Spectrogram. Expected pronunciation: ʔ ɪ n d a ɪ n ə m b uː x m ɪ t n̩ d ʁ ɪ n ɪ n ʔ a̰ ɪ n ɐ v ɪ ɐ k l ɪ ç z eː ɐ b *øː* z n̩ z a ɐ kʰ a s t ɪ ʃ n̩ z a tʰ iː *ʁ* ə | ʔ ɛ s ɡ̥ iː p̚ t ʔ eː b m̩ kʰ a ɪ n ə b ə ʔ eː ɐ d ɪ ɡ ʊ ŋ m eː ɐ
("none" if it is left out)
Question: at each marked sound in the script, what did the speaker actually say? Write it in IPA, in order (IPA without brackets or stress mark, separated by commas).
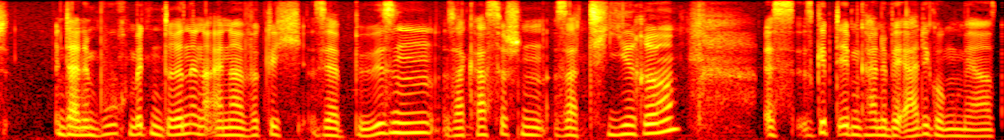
øː, ʁ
